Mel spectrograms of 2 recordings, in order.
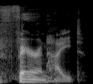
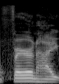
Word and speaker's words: Fahrenheit: it doesn't sound or it sounds just like fair and height you know when you put it together it's nothing like that it's fh r e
